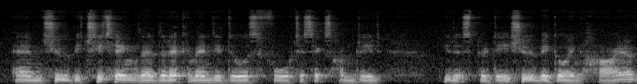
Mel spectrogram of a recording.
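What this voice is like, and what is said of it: Scottish accent. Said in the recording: “I'm Scottish, as you know, one can tell by accent”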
